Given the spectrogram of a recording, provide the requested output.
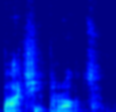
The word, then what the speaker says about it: Baceprot: message basically saying that he believes the c is pronounced with a c h so yeah i believe it's voice of batty plot so because i'm pretty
